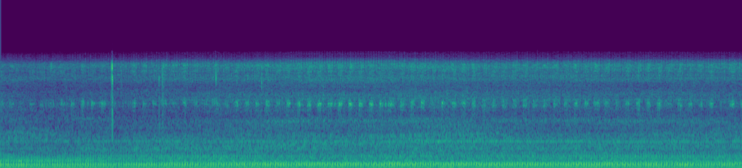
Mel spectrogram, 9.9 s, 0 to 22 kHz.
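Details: Nissan 240SX, stock engine, 160,000 miles, steady idle with a light even ticking rattle about three times a second; owner unsure whether timing chain is hitting the guide or it's water pump noise.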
